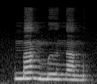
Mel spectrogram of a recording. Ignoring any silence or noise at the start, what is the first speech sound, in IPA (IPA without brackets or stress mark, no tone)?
m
